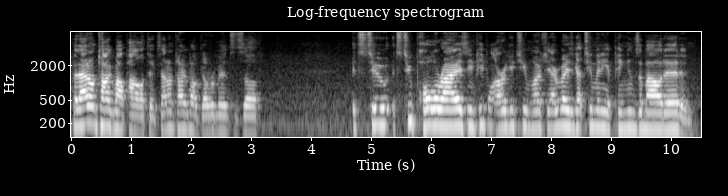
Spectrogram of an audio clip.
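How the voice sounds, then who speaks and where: On a live stream, a US host in his fifties fields viewer questions in a row, speaking casually and frequently repeating himself. His pitch is fairly high and his tone fairly bright, though the audio quality is poor.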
